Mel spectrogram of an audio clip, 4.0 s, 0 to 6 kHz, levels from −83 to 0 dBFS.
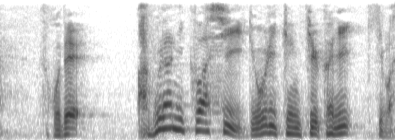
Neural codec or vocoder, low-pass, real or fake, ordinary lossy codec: vocoder, 22.05 kHz, 80 mel bands, Vocos; 5.4 kHz; fake; AAC, 48 kbps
